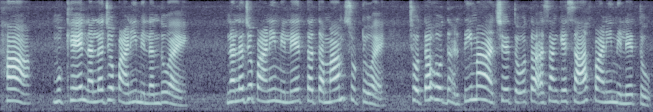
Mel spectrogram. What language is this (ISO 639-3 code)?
snd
